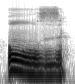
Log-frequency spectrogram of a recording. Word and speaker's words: onze: 11, okay, so O plus N give you the sound on, onze, onze, okay, final E doesn't exist phonetically, onze, okay, douze, douze,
